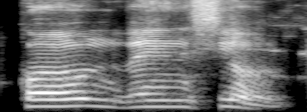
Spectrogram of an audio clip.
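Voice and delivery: "convención" said very slowly, each syllable drawn out; slow dictation. Shown as a demonstration. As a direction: stretch "convención" out slowly and clearly. Word repeated slowly for speller.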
